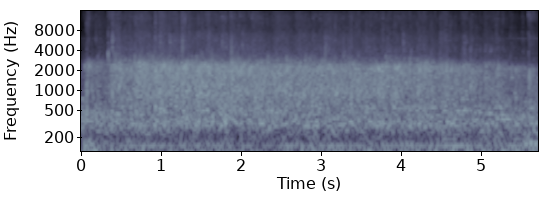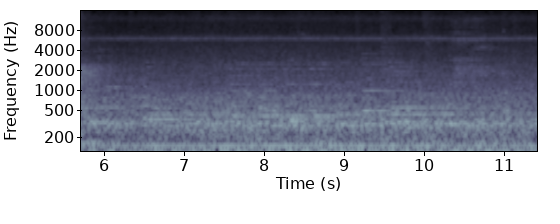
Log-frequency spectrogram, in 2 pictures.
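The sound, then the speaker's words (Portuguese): A crowd applauds loudly with dense, sustained clapping for several seconds, then the clapping abruptly thins out into a quieter, lingering patter over a steady low background hum. “Vamos aplaudir.”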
